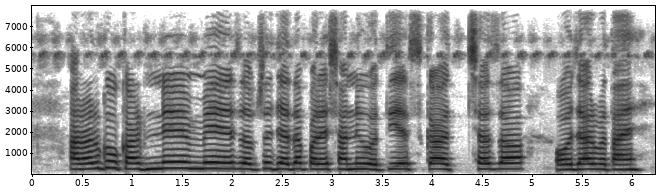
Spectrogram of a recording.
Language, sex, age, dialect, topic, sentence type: Hindi, female, 18-24, Awadhi Bundeli, agriculture, question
